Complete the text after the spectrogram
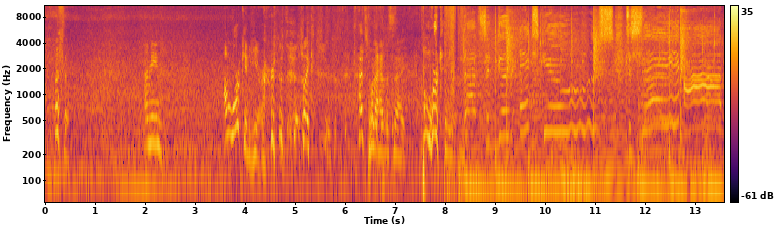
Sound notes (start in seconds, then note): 4.1 laughs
